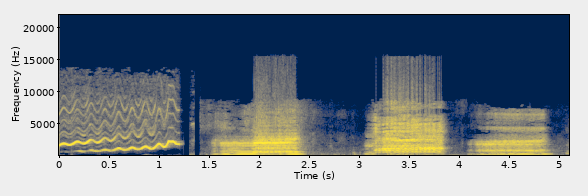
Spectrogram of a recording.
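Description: A wobbling, rising whistle sound effect, then a sheep bleating three times in short, wavering calls.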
